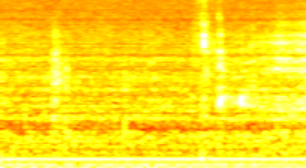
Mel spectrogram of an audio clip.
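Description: Quiet room tone with a steady low hum, between stretches of speech.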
